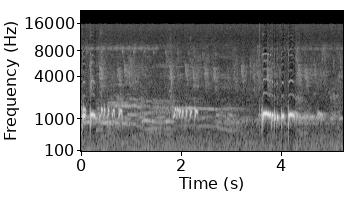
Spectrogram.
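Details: Local zebra dove song meant to rouse other doves: two quiet stuttering trills, then one loud rolling coo phrase ending in a held note, amid faint dove calls.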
